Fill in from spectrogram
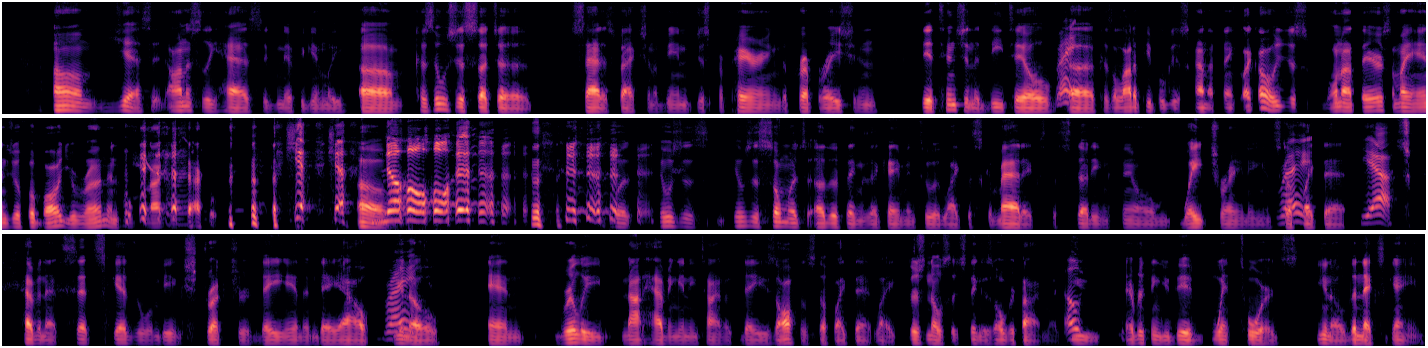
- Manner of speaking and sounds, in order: laugh; other background noise; laughing while speaking: "Yeah, yeah no"; chuckle; laugh; other noise; chuckle
- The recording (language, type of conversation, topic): English, podcast, How has playing sports shaped who you are today?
